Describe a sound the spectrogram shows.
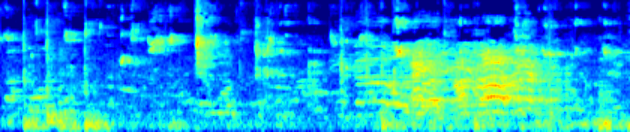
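Spectators murmur in the stands.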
